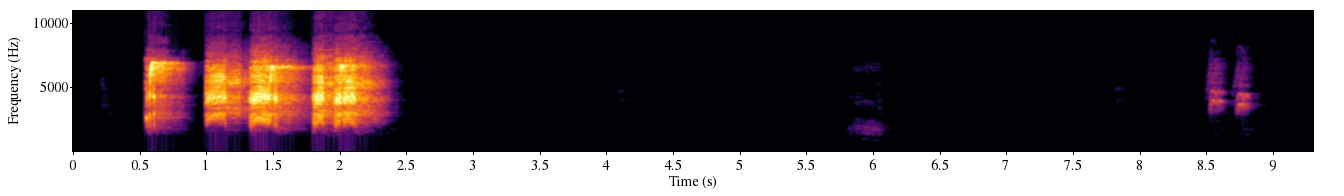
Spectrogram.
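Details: Owned black francolin, a Sindhi kala teetar, calling in 2023: a loud, harsh, grating phrase of four rasping bursts close together, then silence with a brief faint note and a short double chirp near the end.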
